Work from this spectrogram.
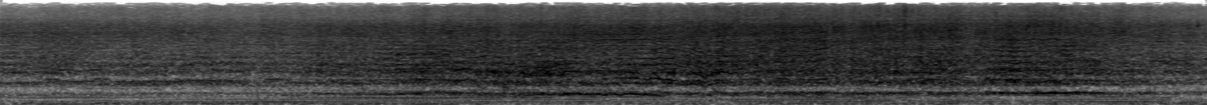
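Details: Bumblebee colony nesting under a floor, its buzzing heard from directly beneath during a nest rescue: a dense, continuous low drone with steady wavering hum and no pauses, filling the whole recording.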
